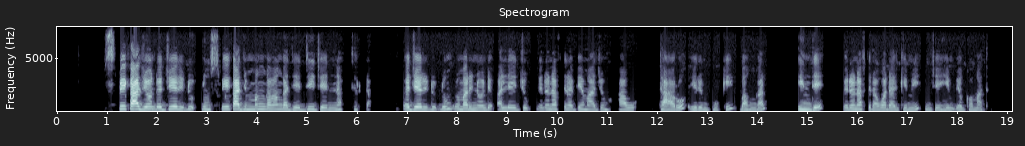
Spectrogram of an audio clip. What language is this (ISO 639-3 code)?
ful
